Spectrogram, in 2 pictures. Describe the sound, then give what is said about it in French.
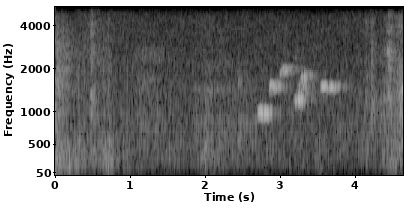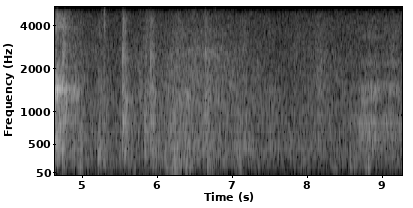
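A few short, bright bird whistles chirp in a quick cluster partway through, set against a steady rushing background like surf. No one speaks. “Si les oiseaux sont convoqués, c'est très bien.”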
